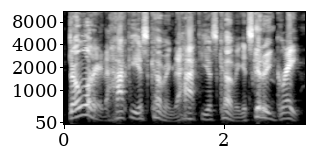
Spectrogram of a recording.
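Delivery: high, quick pretend promise; hammed-up stalling of eager listeners; mock reassurance. Podcaster parodies endless promises to fans, mock reassurance.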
